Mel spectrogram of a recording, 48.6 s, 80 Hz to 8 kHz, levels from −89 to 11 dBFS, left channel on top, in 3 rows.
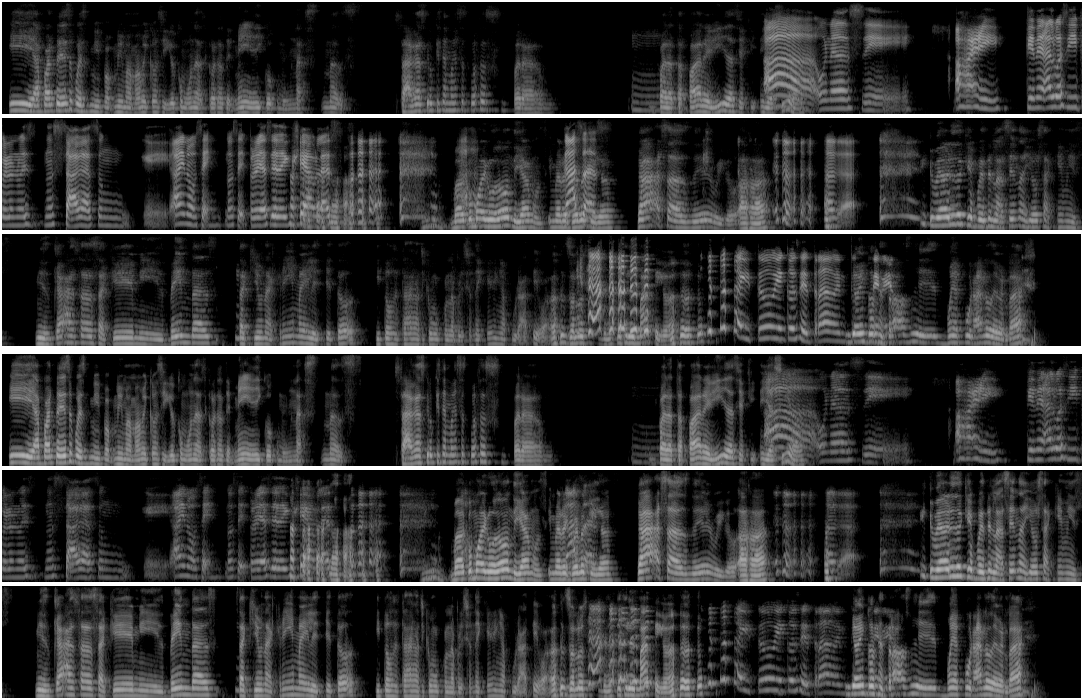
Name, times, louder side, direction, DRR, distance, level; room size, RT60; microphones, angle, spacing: voice 1, 0.1-5.1 6.0-7.4 7.7-8.2 9.7-12.0 20.7-20.8 21.1-21.4 22.5-25.3 25.7-27.7 30.0-32.3 32.9-35.5 36.0-37.7 38.0-41.1 41.4-42.9 45.0-47.7, right 4 dB, 60° right, 0.5 m, -32 dB
voice 2, 9.4-9.9 11.4-13.6 14.3-15.0 15.4-21.9 22.2-22.7 23.0-23.3 24.6-25.1 26.7-26.8 27.8-29.0 29.4-30.0 41.0-42.1 43.0-45.2 45.5-45.8 47.7-47.9, left 8 dB, 50° left, 0.4 m, -34 dB
7.1 x 3.5 x 4.8 m
head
